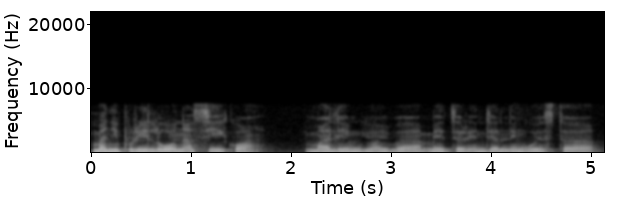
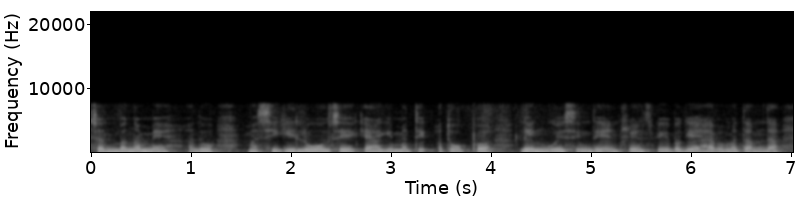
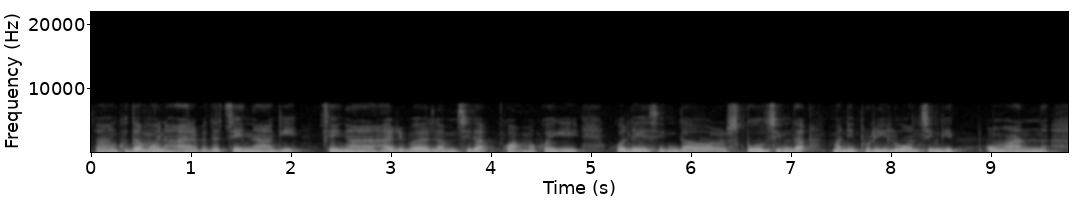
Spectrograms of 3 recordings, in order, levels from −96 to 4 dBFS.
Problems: none marked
